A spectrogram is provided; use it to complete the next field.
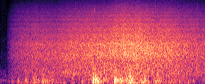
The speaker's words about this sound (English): We all know the sound of wind, but how about a few facts?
